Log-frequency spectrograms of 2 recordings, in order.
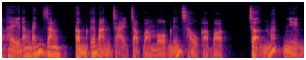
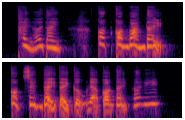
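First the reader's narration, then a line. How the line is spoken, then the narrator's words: Woman weeping, pleading. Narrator (Vietnamese): bà Hậu khóc lóc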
